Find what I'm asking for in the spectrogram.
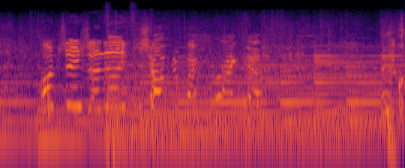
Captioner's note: kids chatter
